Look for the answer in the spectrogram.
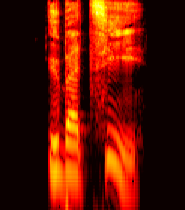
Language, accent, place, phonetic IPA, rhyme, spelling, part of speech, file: German, Germany, Berlin, [ˌyːbɐˈt͡siː], -iː, überzieh, verb, De-überzieh.ogg
- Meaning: singular imperative of überziehen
